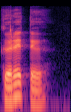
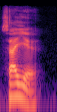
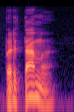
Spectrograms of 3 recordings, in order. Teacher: Final a is usually pronounced as a schwa in Malay, at least in Malaysia.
